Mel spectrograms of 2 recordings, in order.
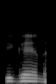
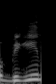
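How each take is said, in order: First: "begin" said as bi-GEN, with an e; "begin" turned into past-tense began, bi-gen; pronounced "began". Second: "begin" with an i in the second syllable; "begin" rhyming with "pin"; pronounced "begin". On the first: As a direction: say "begin" with an open e in the second syllable. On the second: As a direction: say "begin" as bi-GIN, short i. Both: Shown as a demonstration. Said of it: "इसको begin नहीं पढ़िएगा".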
